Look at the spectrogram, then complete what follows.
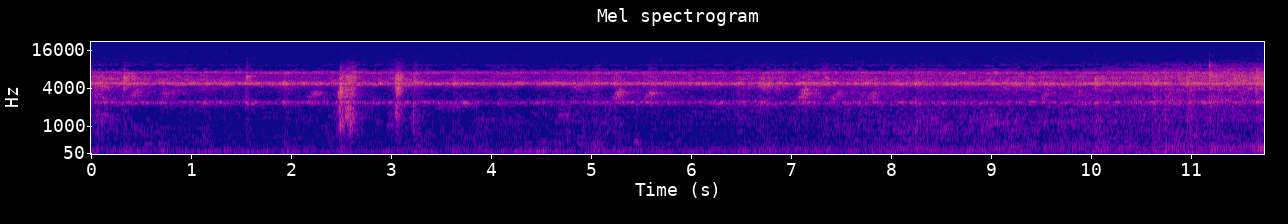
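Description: Insects droning in a steady high-pitched chorus, with two sharp clicks about half a second apart a couple of seconds in.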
